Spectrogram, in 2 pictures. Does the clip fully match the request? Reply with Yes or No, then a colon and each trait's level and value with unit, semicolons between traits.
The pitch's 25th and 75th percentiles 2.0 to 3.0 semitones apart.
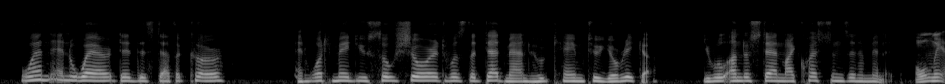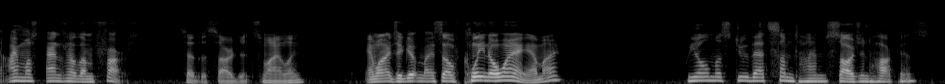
No: average, 3.5 semitones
